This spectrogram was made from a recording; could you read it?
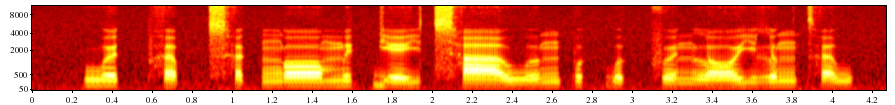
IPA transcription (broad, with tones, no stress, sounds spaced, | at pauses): w ɵ˥ t̚ pʰ ɐ˨ p̚ t͡sʰ ɐ˨˥ k̚ ŋ ɔː˥ m ɪ˥ k̚ j e˨˧ j t͡sʰ aː˨ w ʊ˥ ŋ p ʊ˥ k̚ w ʊ˨ k̚ f ɵ˨ n l ɔː˨˧ j l ʊ˥ ŋ t̪ʰ ɐ˨˩ w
